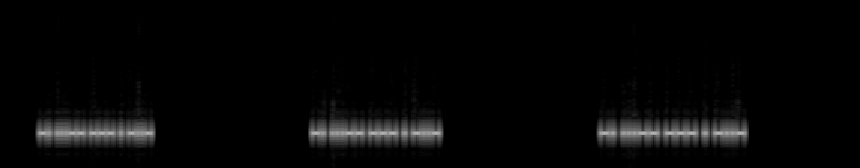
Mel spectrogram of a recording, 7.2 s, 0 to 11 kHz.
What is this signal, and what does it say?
Morse code, heard as a keyed tone, about 59 wpm, 700 Hz. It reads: N3OEX N3OEX N3OEX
